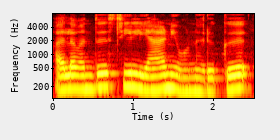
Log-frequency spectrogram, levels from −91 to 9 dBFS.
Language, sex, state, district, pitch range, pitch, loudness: Tamil, female, Tamil Nadu, Kanyakumari, 165-185 Hz, 175 Hz, -14 LUFS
